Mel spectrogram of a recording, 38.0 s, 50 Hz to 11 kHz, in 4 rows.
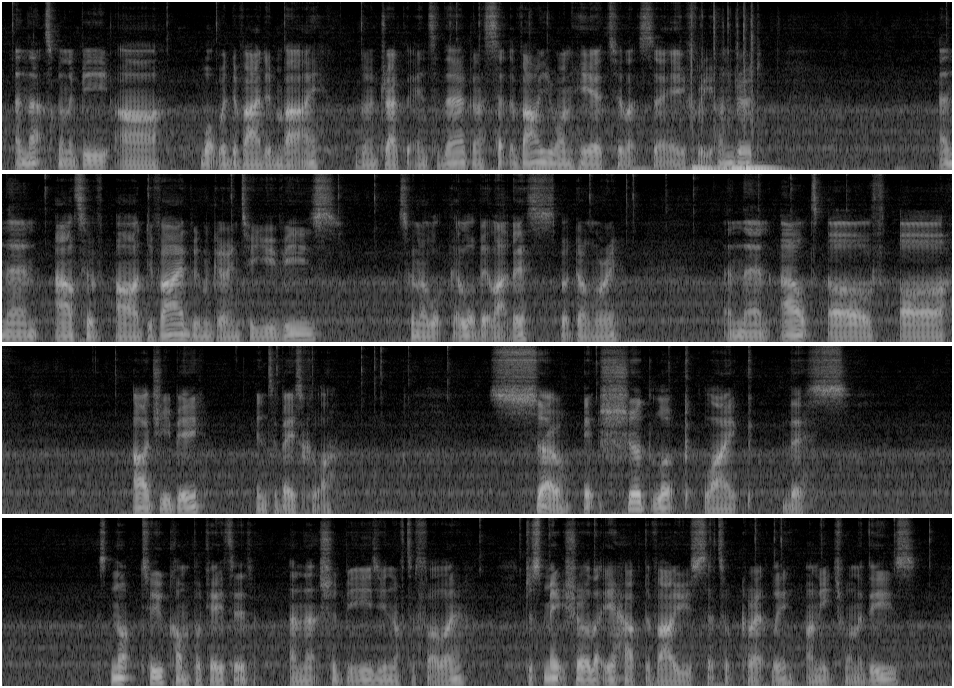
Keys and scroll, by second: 9.5 Return.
